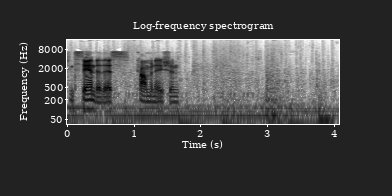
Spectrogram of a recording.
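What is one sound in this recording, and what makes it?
A video game laser beam blasts with a harsh buzzing roar.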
